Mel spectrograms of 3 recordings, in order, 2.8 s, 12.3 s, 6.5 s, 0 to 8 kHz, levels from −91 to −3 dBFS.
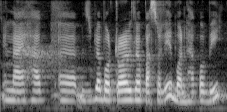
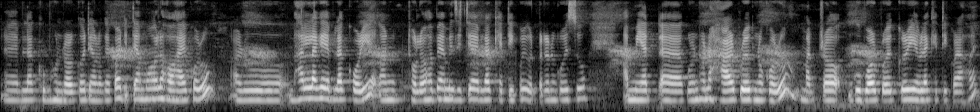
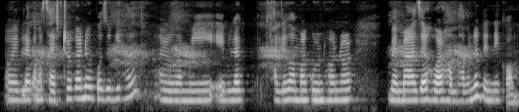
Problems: constant background noise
